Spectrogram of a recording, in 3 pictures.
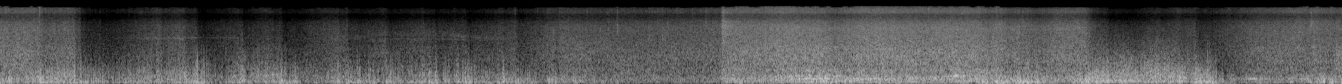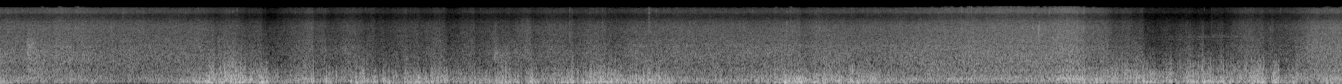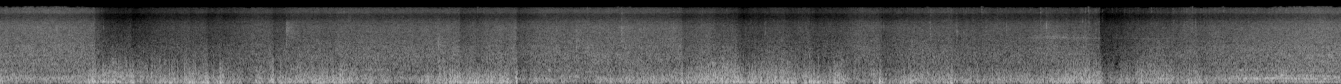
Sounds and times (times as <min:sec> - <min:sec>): Outside, rural or natural: 0:00.0 - 0:40.2
Wind: 0:00.0 - 0:40.2.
